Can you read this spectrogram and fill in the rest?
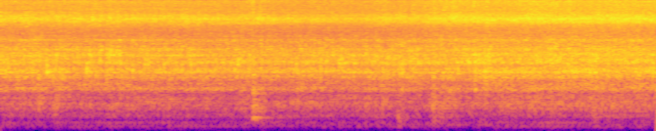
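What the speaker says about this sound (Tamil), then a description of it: "சோம்பு பொரிஞ்சிருச்சு, கருவேப்பிலை போட்டுக்கிறேன்" Fennel seeds and curry leaves sizzle in hot oil for a crab fry, a steady, bright crackling hiss that holds evenly throughout, with a few small pops.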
